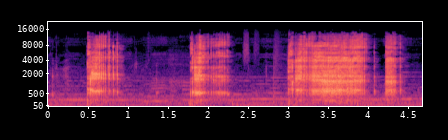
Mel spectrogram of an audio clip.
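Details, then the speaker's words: A woman burping: several loud, drawn-out belches in a row, the longest about a second, over faint background music. "this is a big long thank you burp video uh to let y'all know what's going on"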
